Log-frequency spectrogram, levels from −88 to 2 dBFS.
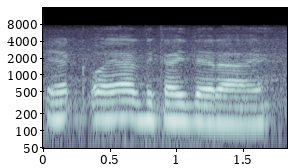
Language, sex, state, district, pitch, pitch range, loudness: Hindi, male, Assam, Hailakandi, 155 Hz, 135-165 Hz, -13 LUFS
